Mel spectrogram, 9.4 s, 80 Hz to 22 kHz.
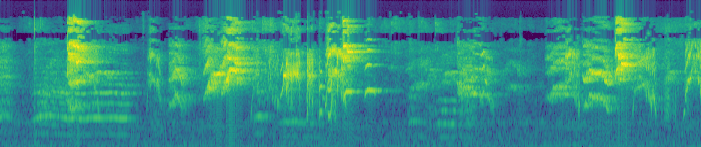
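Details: Captive white-bellied caiques in Tokachi, Hokkaido, 18 June 2023: a resident pair greeting a newly arrived chick just over two months old. Loud harsh squawks and screechy bursts come in quick clusters, some short chirps between, over a faint low hum.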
